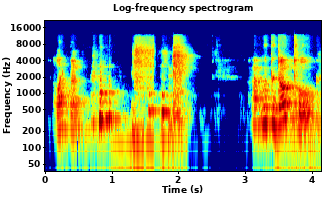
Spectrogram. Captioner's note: giggles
